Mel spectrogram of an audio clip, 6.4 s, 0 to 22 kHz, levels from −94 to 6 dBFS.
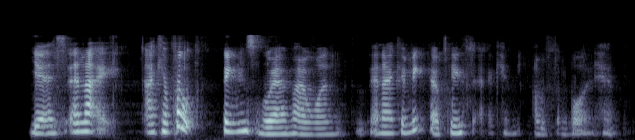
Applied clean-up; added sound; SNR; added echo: neural mask model DeepFilterNet 3.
